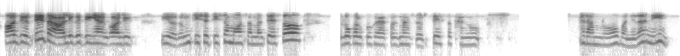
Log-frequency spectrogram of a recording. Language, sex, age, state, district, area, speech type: Nepali, female, 60+, West Bengal, Darjeeling, rural, conversation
